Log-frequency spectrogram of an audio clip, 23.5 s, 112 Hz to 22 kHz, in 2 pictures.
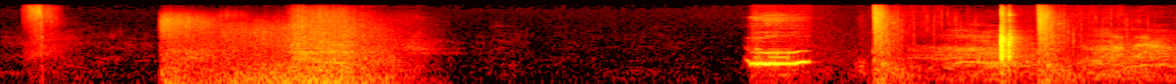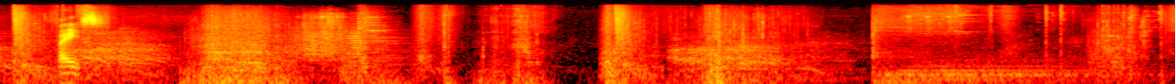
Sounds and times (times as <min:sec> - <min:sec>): Speech: 0:12.3 - 0:12.9.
